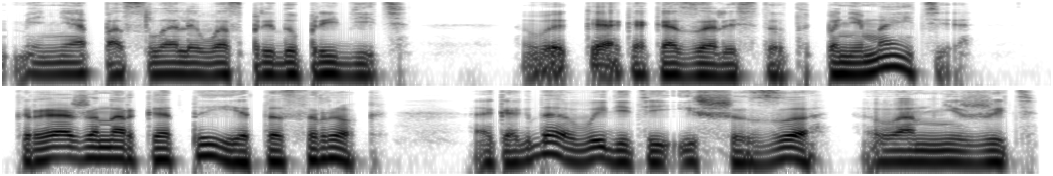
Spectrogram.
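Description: A male reader gives voice to a dangerous, unhinged convict in an audiobook. The voice sits low and quiet, each threat laid out slowly. The recording is dry and close. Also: dry recording. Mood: menacing. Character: sinister convict enforcer, menacing calm man.

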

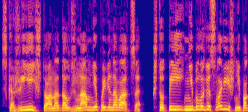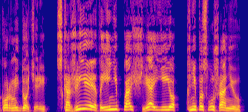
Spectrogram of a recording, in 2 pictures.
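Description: A man's voice: mid-range voice, very animated, unhurried, hardly any pauses, no echo, clean studio sound. A man reading an audiobook, voicing a cold, domineering aristocratic mother with an imperious, commanding tone.

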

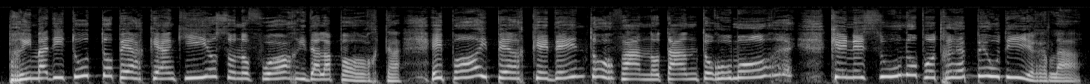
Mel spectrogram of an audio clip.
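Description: A woman's voice: high voice, takes it slowly, no echo, clean studio sound, voice pushed up, heavily acted. A woman doing a weary, pedantic frog footman. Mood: discouraging. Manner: flatly discouraging.

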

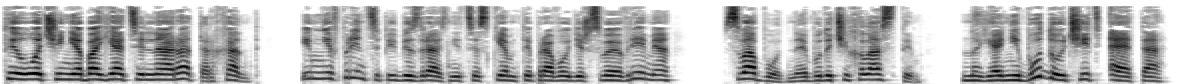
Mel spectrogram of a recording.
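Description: A woman's voice: fairly high pitch, brisk, dry recording, lightly acted. A woman reader voicing a prim, disapproving old female etiquette teacher, with an indignant manner, recorded dry and close.

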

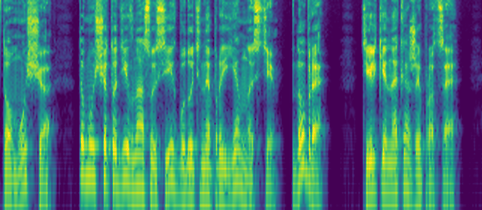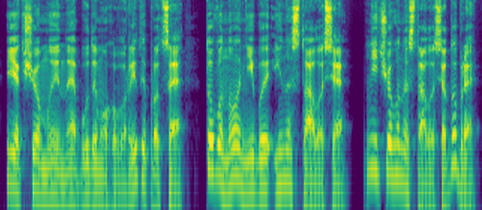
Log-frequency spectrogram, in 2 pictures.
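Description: A man voicing a frantic older teenage girl who shouts at and then pleads with her younger sister. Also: mid-range voice, very animated, moderate pace, natural voice. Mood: pleading.

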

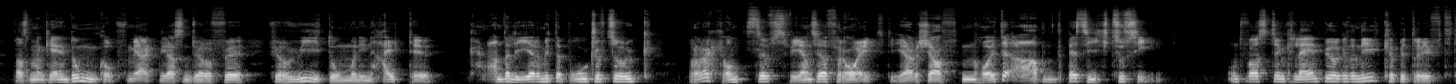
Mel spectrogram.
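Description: A man reading a novel aloud as audiobook narrator, measured and even. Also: mid-range voice. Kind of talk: scripted narration.

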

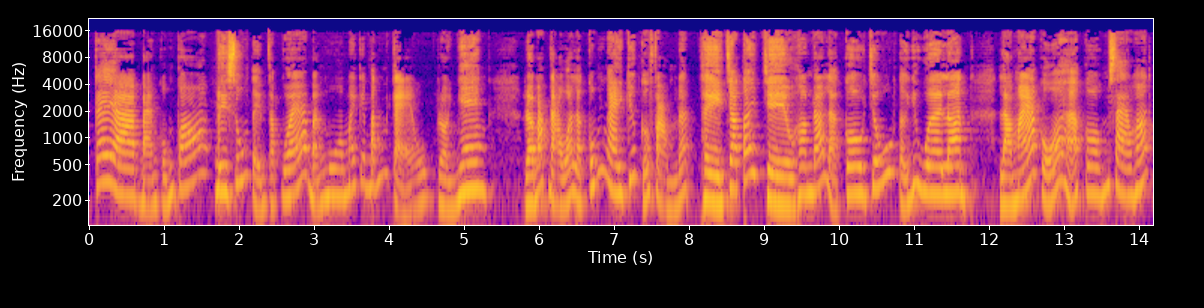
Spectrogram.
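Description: A chatty woman with a Southern Vietnamese accent retells listener-sent ghost stories. Her voice sits a little high and moves with lively, animated pitch. She repeats phrases and speaks straight to her listeners. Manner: chatty, repetitive, addresses listeners directly. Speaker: storyteller host.

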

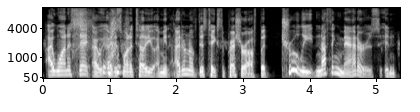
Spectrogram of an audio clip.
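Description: A man hosting a show in casual chat, talking in a dry, halting, wry way. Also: a little high, big pitch swings, fairly bright tone. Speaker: host. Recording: dry studio sound.

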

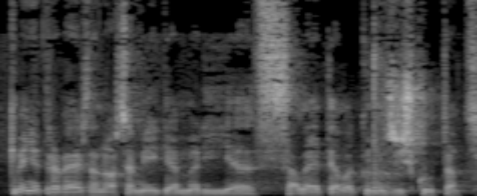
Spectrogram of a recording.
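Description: A man with a European Portuguese accent hosts a live radio show from the studio. His voice is mellow and sits at an ordinary pitch. He talks in a chatty, effusive way as he passes on listener dedications. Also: a little fast, slight background noise. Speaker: radio host.

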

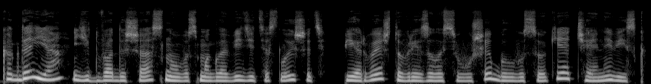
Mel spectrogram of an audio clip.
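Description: Low, dark-toned woman narrating an audiobook. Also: moderate pace, no echo, studio quality. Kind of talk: first-person audiobook narration.

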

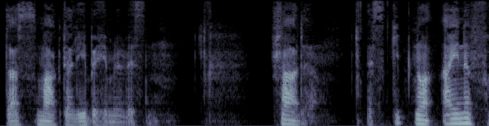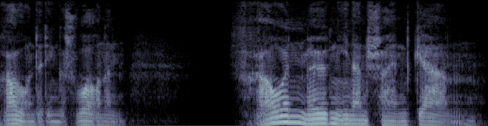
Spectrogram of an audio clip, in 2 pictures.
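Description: Male reader doing a growling old barrister, low, quiet, grumpy, dry close sound. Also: expressive, takes it slowly, vocal fry, pauses often, no echo, exaggerated voice. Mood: grumbling. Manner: growling, grumbling. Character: gruff, grumbling older male barrister.

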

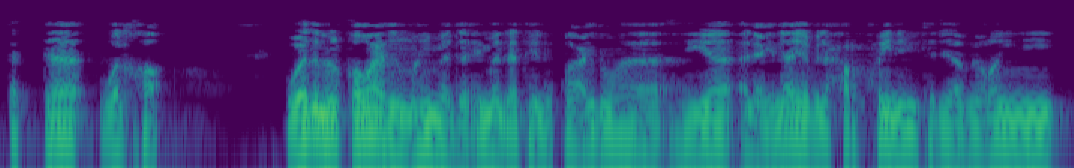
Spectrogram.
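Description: A man with a low, husky voice teaches Quran recitation and explains how each letter should sound. He slows down and stretches his example words to demonstrate. The recording is dull and lo-fi. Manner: demonstrates pronunciation with slow, drawn-out examples.

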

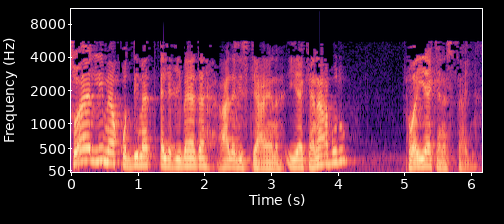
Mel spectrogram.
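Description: A man's voice: medium pitch, expressive, a little fast. A man giving a Quran tafsir lesson, putting questions to his class and repeating their answers. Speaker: Quran teacher. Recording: dull lo-fi recording.

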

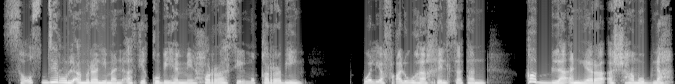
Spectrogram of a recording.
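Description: A woman's voice: medium pitch, fairly even intonation, moderate pace, a little mellow, no room sound, studio quality, natural voice. A woman voicing a ruthless, ambitious prince who speaks in a hard, clipped way. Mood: cold. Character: ruthless ambitious prince plotting murder, tense.

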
